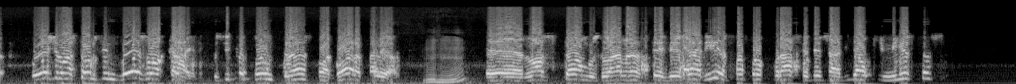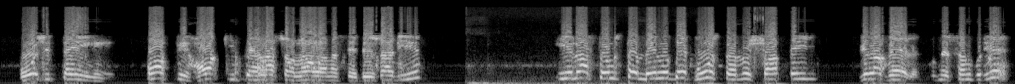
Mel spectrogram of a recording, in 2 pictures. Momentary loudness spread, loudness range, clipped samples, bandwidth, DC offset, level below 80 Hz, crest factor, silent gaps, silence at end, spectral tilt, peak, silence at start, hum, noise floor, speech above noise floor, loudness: 8 LU; 3 LU; under 0.1%; 16 kHz; under 0.1%; -40 dBFS; 14 dB; none; 0.05 s; -2 dB/octave; -2 dBFS; 0 s; none; -57 dBFS; 43 dB; -13 LUFS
